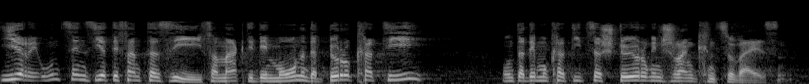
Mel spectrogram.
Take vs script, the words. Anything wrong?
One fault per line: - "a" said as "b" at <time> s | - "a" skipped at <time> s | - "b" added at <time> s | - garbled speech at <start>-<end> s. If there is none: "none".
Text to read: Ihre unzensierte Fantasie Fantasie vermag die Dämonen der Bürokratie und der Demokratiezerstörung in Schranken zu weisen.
- "Fantasie" skipped at 2.0 s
